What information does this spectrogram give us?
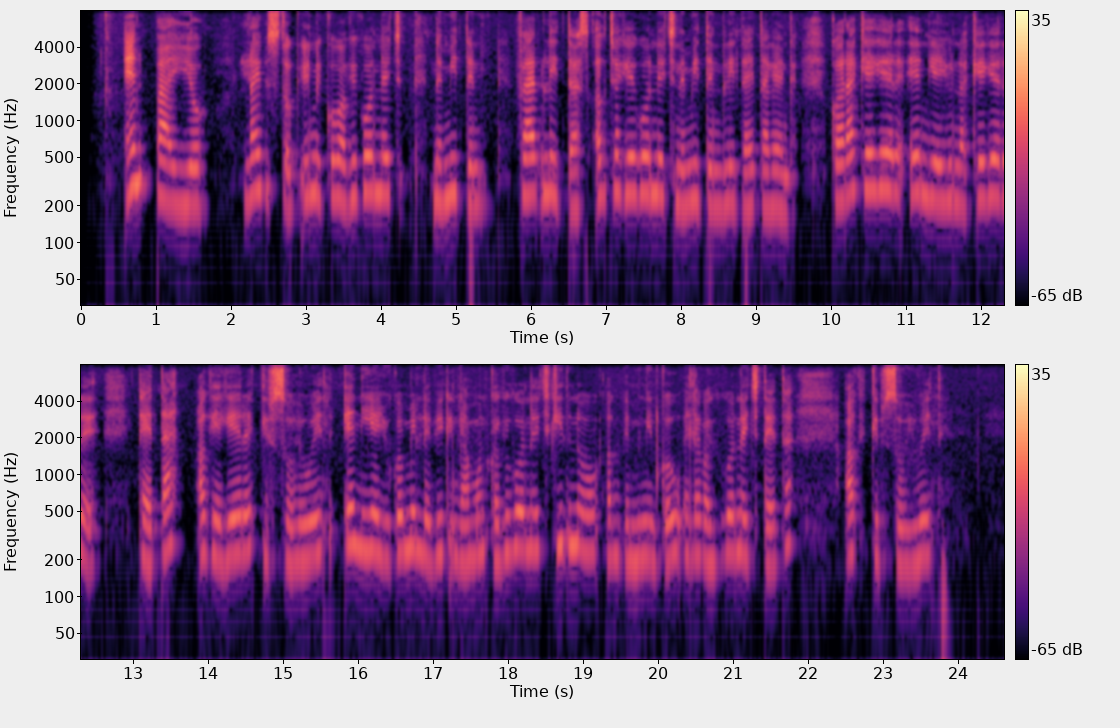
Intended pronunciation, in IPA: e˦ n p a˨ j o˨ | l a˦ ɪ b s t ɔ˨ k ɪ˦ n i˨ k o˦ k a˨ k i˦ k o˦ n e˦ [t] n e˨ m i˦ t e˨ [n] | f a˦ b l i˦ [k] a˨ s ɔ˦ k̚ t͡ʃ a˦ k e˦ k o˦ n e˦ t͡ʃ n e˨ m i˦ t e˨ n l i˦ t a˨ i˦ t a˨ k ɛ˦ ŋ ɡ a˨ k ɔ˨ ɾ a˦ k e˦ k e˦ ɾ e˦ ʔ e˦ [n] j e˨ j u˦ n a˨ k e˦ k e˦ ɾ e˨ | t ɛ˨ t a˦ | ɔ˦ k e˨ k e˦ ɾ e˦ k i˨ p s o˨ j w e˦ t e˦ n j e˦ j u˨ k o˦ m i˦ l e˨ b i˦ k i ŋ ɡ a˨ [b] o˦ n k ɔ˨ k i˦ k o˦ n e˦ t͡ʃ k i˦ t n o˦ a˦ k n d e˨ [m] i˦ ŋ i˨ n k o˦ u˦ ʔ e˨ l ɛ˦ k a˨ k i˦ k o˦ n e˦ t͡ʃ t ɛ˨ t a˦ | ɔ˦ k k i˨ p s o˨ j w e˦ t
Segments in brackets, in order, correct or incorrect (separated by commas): incorrect, correct, incorrect, correct, incorrect, correct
